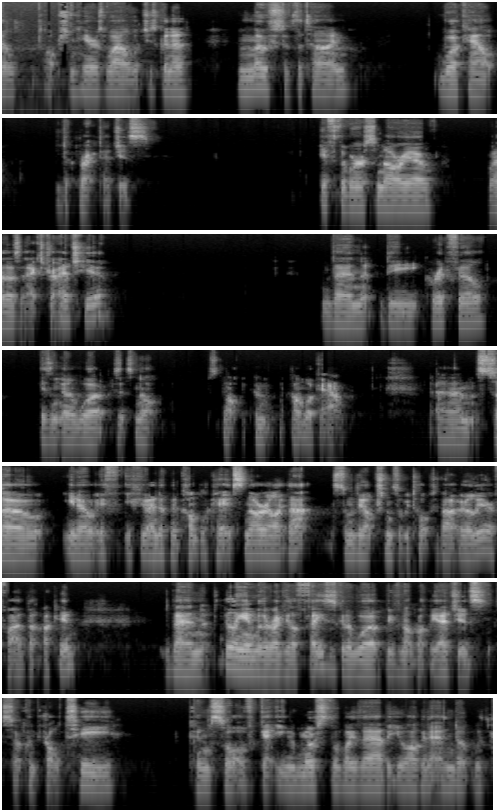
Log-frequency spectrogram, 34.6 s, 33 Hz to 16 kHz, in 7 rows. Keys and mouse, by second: 2.0-7.2 drag, 7.6 ctrl+z, 7.8 click, 8.5 click, 9.3 ctrl+r, 9.3-10.9 ctrl+drag, 10.9 alt+middle click, 11.0-15.7 alt+drag, 13.7 ctrl+f, 15.7 ctrl+z, 16.3 ctrl+z, 16.8 ctrl+z, 18.9 a, 19.1 a, 20.0 ctrl+z, 21.5 alt+click, 23.0 click, 24.0 ctrl+r, 25.6 alt+middle click, 26.7 f, 29.7 ctrl+t, 32.3 alt+j.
